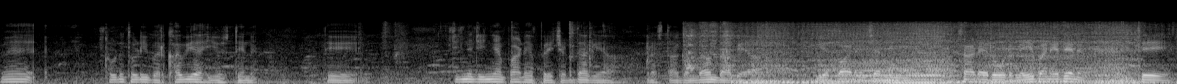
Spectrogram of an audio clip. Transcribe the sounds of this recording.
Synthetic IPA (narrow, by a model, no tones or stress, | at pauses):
mɛ̃ː | t̪ʰoːɽiːt̪ʰoːɽiːbəɾkʰaːbiːaːɦiːʊsd̪ɪn | t̪eː | d͡ʒɪjãːd͡ʒɪnjãːpaːɽẽːpɾeːt͡ʃəɽd̪aːɡɪjaː | ɾəst̪aːɡənd̪aːɦʊ̃ːnd̪aːɡɪjaːjeːpaːɽeːt͡ʃəleːsaːɽeːɾoːʈnə̃ĩːbəneːd̪eːneːt̪eː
